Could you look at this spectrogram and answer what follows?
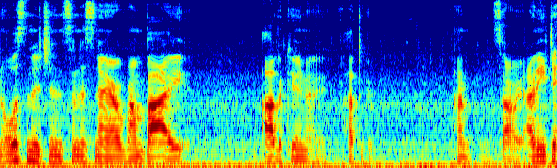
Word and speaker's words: Arlecchino: Oh, I had to double check because I was like, I'm pretty sure that's the orphanage thing that Arlecchino, that's how you say it, Arlecchino, whatever, runs.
